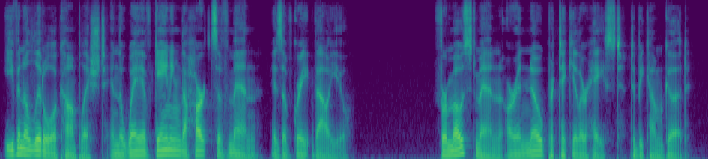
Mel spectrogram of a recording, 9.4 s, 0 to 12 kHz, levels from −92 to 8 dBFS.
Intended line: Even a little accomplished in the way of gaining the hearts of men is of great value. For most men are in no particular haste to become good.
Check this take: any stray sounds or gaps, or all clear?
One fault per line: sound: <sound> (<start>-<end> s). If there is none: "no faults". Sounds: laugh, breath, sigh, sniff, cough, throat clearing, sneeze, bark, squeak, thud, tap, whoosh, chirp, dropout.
no faults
